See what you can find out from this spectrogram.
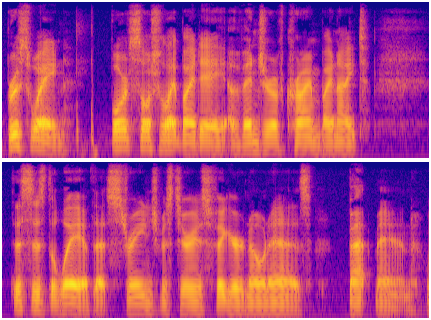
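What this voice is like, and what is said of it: Slightly hoarse, scratchy voice. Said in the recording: “I kind of have a cold ... now that I'm talking, I feel like I'm losing my voice. So if I'm a little scrackly tonight”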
